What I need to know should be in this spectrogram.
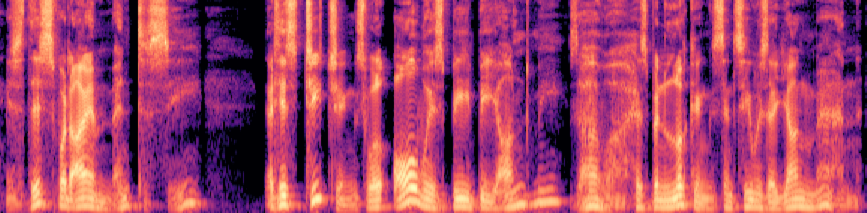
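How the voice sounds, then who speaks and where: Deep-voiced, solemn warrior monk. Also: male voice, a bit bright, exaggerated voice. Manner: measured, philosophical, speaks of himself in third person. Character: grave aging warrior monk, proud yet regretful seeker. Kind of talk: scripted video game character dialogue.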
